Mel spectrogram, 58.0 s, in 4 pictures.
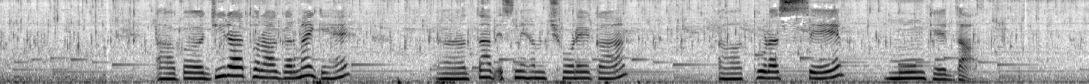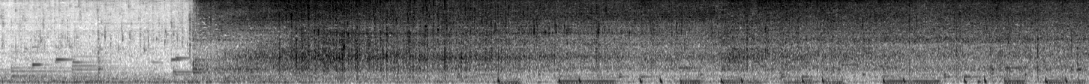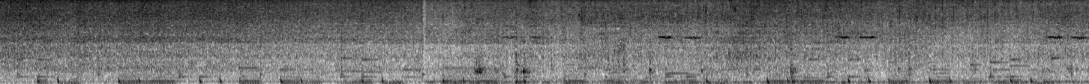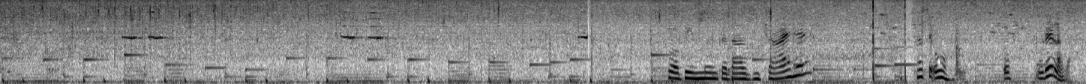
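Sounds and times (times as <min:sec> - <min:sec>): lentils sizzling in hot fat: 0:17.1 - 0:58.0.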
